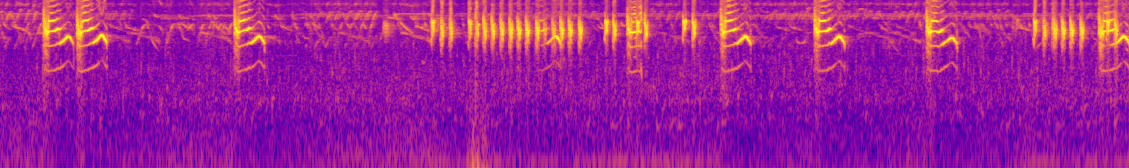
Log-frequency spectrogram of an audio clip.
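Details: Sooty-headed bulbul lure call for bird trapping: repeated shrill, bending notes every second or so, broken midway by a long run of rapid chattering chirps, with a faint low hum.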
